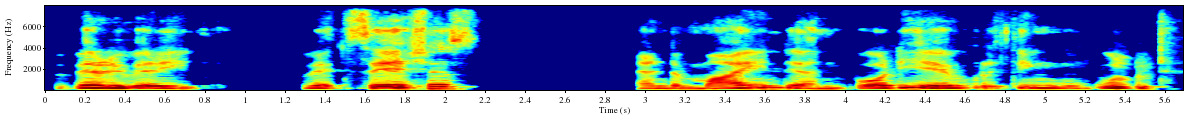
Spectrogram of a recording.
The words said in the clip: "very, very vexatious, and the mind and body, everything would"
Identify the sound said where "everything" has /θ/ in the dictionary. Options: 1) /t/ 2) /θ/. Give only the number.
1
